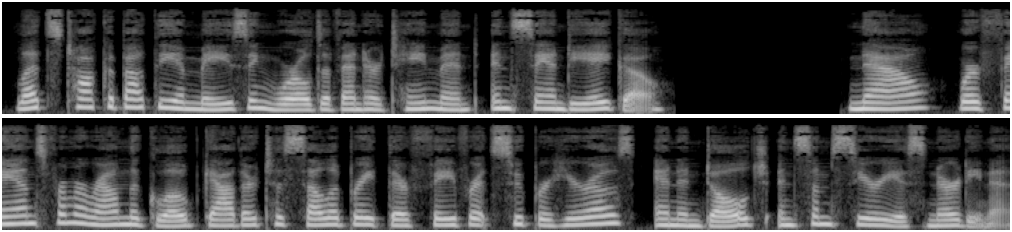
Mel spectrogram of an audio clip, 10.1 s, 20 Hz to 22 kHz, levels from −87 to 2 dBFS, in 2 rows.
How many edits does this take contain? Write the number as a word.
one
